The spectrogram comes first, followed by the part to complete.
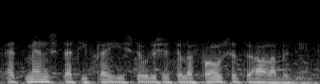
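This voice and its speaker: Wry police inspector, thin phone-like sound. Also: male voice, deep voice, a crowd in the background. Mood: dryly confident. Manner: dry, ironic, unhurried banter. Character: wry, stubborn male police inspector, dryly insolent. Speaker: actor in a Dutch radio play. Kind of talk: radio drama acting. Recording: narrow phone-like old radio recording.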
